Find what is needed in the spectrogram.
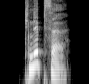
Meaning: inflection of knipsen: 1. first-person singular present 2. first/third-person singular subjunctive I 3. singular imperative
- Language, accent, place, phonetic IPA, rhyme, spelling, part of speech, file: German, Germany, Berlin, [ˈknɪpsə], -ɪpsə, knipse, verb, De-knipse.ogg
